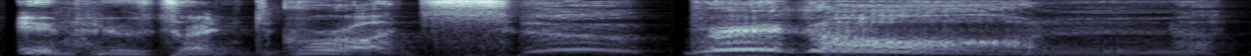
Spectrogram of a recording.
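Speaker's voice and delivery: rising to a high, loud command; Jiren's command. Retold or imitated. Jiren to Seventeen and Frieza, rising command. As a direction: command them away. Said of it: "Jiren basically goes like".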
